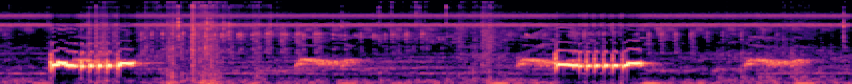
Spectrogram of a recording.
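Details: A zebra dove, silver udanmas variety, singing to lure birds for trapping: two bold phrases, each a fast string of clipped coos closing on a sustained purring note, about five seconds apart, softer coos and electrical hiss between.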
